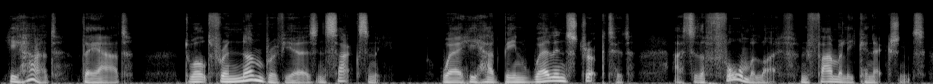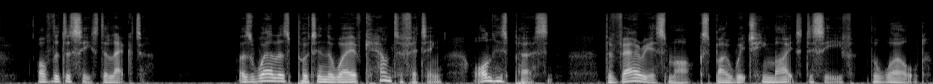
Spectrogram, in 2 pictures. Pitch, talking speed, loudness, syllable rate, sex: 110 Hz, 165 wpm, -21 LUFS, 5.0 syllables/s, male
